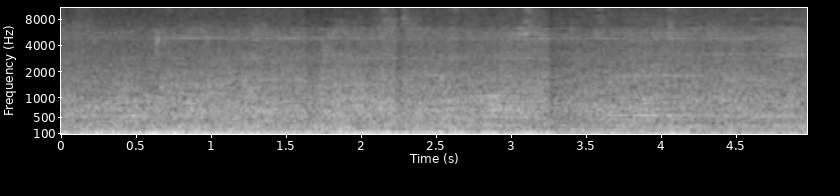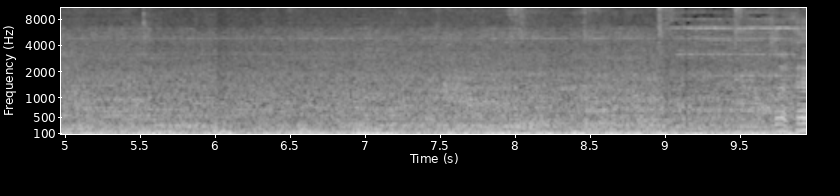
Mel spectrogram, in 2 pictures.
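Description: A tram rolls along its rails in Vienna, a steady loud rumble of wheels and carriage with faint metallic squeal, filling the whole stretch without speech.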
